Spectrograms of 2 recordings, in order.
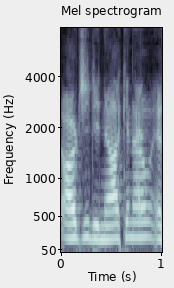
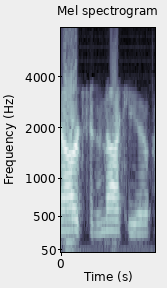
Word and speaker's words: Archidiacono: Now that I know how to say it, Archie Diacono, it's a little bit easier to say. – I would be saying Archie Diacono.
